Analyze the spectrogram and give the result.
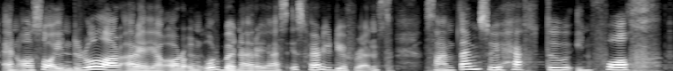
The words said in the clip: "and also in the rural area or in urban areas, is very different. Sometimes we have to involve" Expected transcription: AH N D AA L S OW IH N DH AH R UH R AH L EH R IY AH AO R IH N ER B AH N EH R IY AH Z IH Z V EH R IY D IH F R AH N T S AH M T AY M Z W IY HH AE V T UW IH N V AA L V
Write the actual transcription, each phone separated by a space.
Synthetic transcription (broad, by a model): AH N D AA L S OW IH N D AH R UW L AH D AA R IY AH AO R IH N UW B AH N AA R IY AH S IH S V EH R IY D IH F R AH N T S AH M T AY M S W IY HH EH F T UW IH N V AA L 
